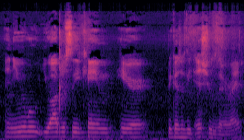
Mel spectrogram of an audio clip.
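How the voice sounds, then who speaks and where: A man conducts an interview, asking short probing questions and offering words to help his guest along. His voice is mid-pitched, and the room around him rings noticeably. A faint background hiss sits under the talk. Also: level tone, a little slow. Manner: probing, rephrases and prompts answers. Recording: echoey room.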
